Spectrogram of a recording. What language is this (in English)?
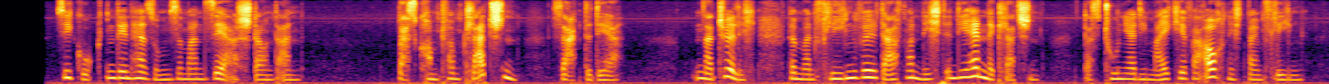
German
